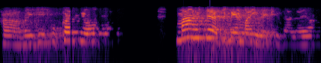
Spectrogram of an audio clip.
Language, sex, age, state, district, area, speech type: Sindhi, female, 30-45, Rajasthan, Ajmer, rural, conversation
